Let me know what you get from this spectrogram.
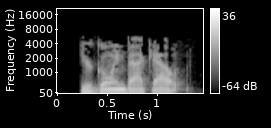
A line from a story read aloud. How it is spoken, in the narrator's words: she asked, her voice raspy from the cold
